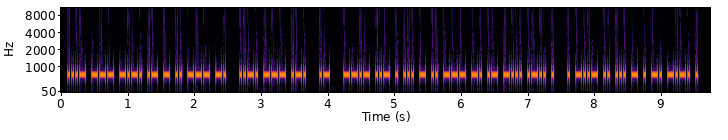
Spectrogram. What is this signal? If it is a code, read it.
Morse code, heard as a keyed tone, about 40 wpm, 700 Hz. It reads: VOCATION FOR A QUESTIONABLE EXISTENCE
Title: Pangram Challenge v2 - 40wpm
